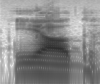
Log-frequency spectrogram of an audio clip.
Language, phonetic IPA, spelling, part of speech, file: Polish, [jɔt], jod, noun, Pl-jod.ogg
